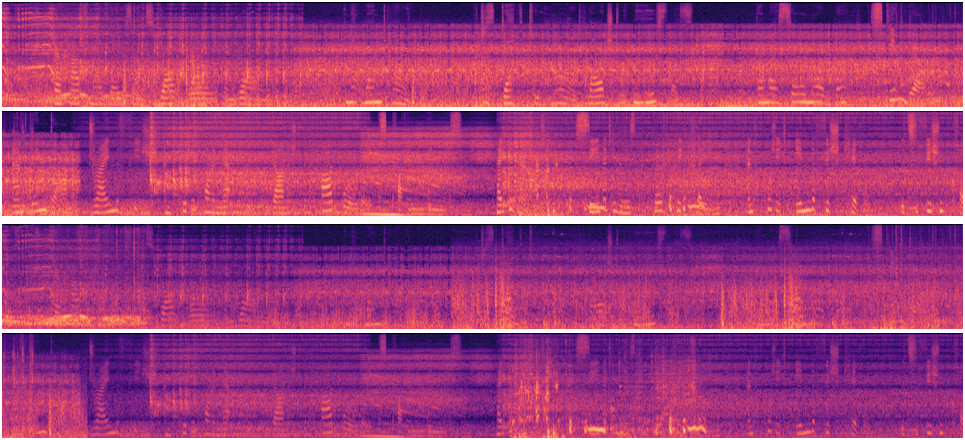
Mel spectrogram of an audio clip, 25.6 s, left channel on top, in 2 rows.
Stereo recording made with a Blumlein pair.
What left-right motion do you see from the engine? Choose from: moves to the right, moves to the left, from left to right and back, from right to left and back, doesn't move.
doesn't move.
